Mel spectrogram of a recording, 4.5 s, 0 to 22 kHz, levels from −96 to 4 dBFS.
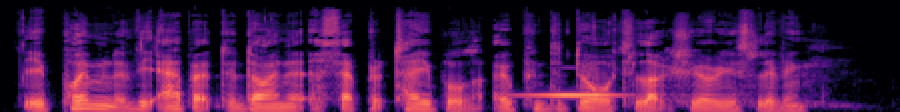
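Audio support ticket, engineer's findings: Loudspeaker feedback squeal, 2.55–3.26 s. Mic-to-speaker loop gain above unity at 615 Hz; the tone swells over roughly a third of a second to about 5 dB above the speech.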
